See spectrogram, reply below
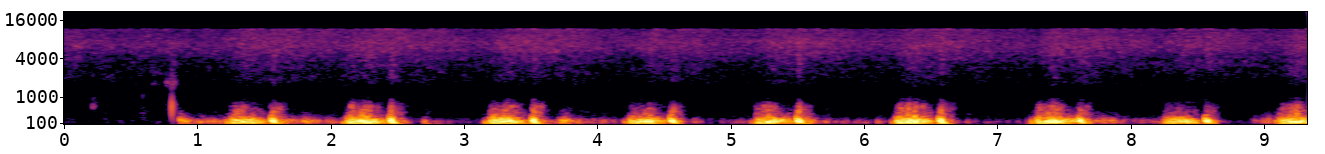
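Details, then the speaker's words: Aortic stenosis heard over the aortic area, pulmonic area, left sternal border and apex; the aortic events are well heard at the apex, with an ejection sound and a third sound in addition to the systolic murmur. "our next patient with aoic stenosis shows the aoic events well heard at the Apex"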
